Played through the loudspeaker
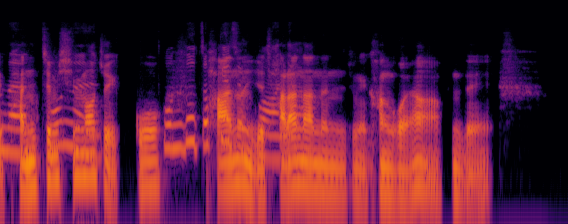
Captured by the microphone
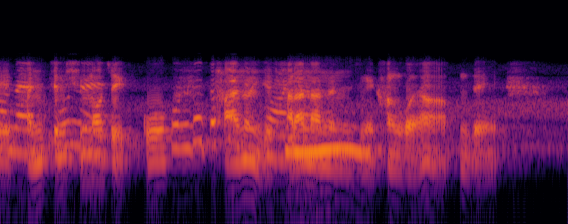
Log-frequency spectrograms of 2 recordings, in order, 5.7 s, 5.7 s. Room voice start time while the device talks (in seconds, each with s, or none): 2.9 s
